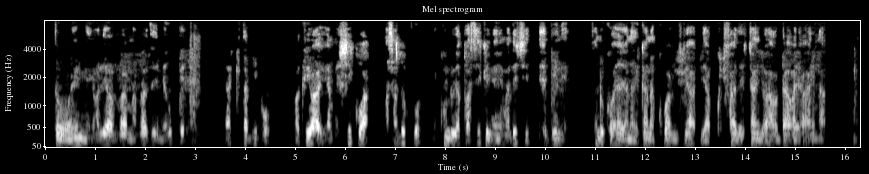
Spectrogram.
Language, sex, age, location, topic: Swahili, male, 18-24, Wajir, health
